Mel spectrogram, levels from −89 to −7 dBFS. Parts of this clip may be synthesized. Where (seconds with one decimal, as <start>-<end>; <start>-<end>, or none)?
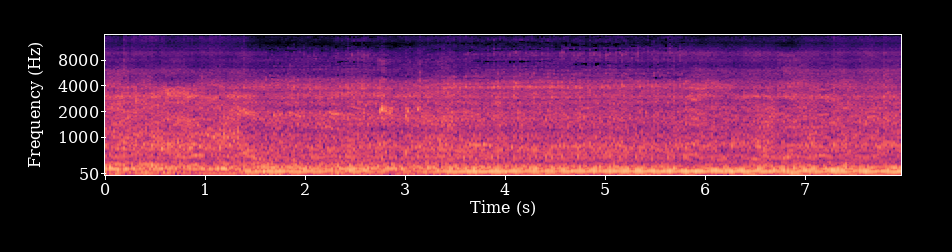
0.0-1.6; 5.8-8.0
